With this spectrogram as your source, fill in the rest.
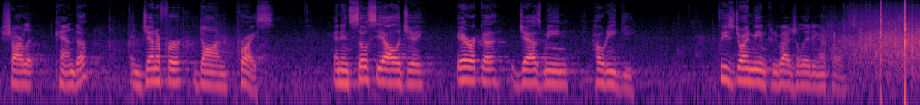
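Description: A man speaks calmly over a loudspeaker in a large echoing hall.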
